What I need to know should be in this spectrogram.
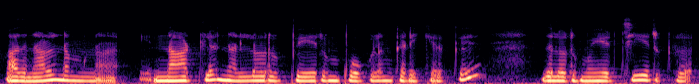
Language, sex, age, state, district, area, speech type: Tamil, female, 30-45, Tamil Nadu, Erode, rural, spontaneous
